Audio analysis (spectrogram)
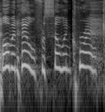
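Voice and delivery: very high, slow rapper parody; absurdly high mock rapper. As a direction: stretch each word in a squealed rap voice. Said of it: "do in your [name] voice".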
